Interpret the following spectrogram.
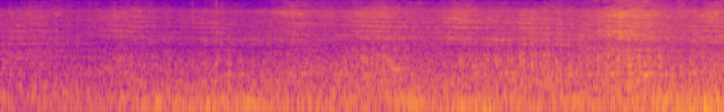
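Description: Double-stack intermodal freight train's well cars rolling past close by: a continuous rumble of steel wheels on the rails, growing slightly louder toward the end.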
